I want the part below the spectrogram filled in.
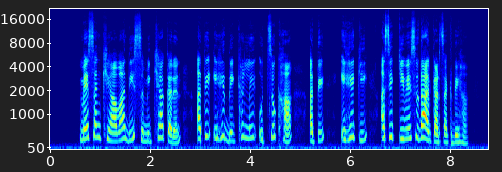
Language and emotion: Punjabi, happy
